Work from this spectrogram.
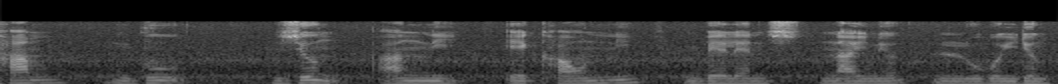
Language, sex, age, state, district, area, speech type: Bodo, male, 18-30, Assam, Kokrajhar, rural, read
